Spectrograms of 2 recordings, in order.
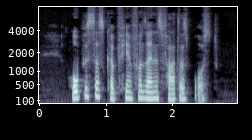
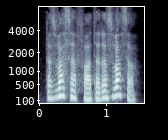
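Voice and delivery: put-on child's alarmed cry, slightly raised; calling out; 4 semitones higher, 4 dB louder than usual. A narrator's reading. Frightened child on the dike to father, calling out. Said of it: "rief sie".

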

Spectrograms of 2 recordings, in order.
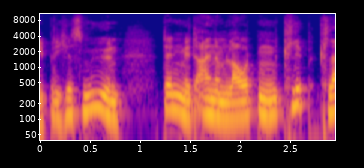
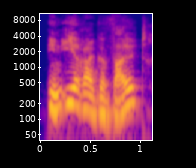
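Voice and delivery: higher, indignant question; angry outcry; 6 semitones higher, 3 dB louder than usual. A narrator's reading. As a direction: fling it back at him in anger. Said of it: "rief das Fräulein zornig". (zornig, empört und höher)

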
